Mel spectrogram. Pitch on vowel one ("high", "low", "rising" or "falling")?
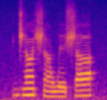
high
